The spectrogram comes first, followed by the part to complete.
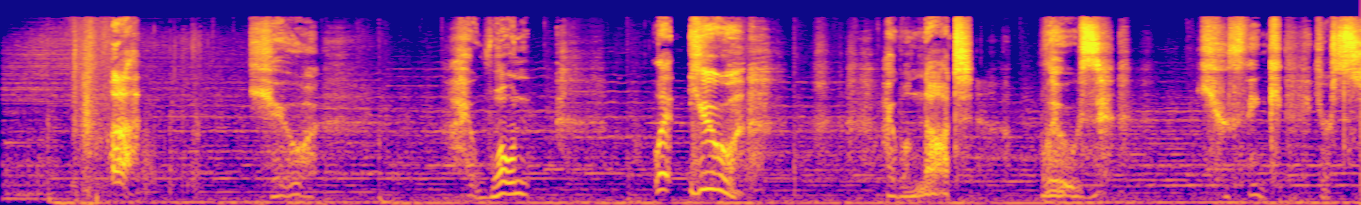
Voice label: voiceover commercial women; Chicago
